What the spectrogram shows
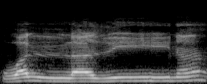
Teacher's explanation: ذال زبان کی نوک اوپر کے سامنے والے 2 دانتوں کے کناروں سے ٹکرے گی۔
